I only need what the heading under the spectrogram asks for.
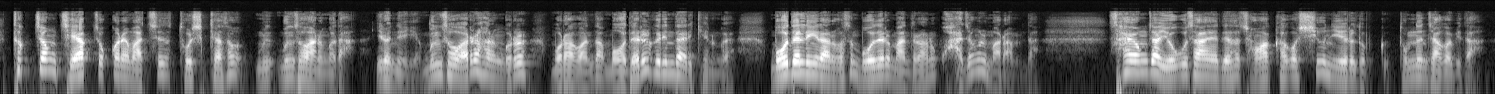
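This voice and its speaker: A middle-aged man lecturing as a professor, asking questions and answering them himself. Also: fairly high pitch. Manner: drawing on the slide while talking; lively, acts out shouts in a loud voice. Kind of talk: recorded lecture.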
